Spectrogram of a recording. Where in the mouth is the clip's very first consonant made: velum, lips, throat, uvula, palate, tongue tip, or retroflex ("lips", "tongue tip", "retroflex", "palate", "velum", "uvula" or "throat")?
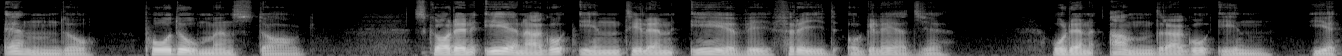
tongue tip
